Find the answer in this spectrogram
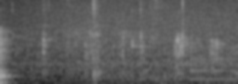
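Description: A quiet pause with a few faint, short clicks, about three in two seconds.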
